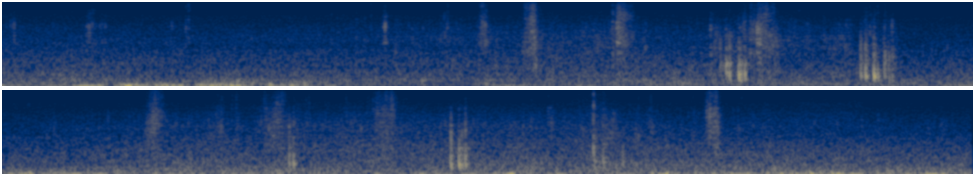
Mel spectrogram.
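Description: Wind rumbling on the microphone, with irregular sharp clicks and taps scattered through it.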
